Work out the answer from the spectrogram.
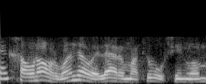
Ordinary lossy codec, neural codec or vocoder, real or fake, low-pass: AAC, 24 kbps; none; real; 3.6 kHz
